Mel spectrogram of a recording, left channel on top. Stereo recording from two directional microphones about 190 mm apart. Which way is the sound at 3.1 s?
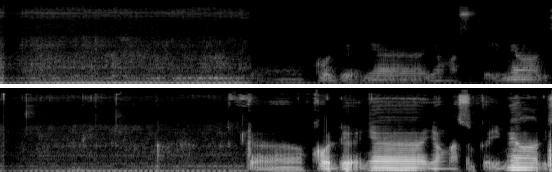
45° right (ahead or behind).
